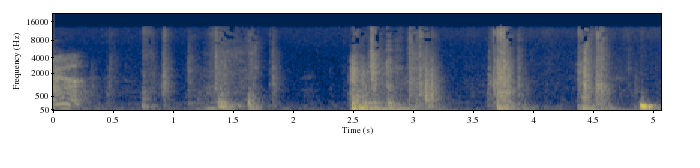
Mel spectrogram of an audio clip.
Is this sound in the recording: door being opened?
yes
